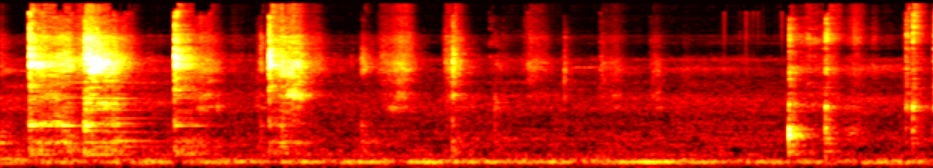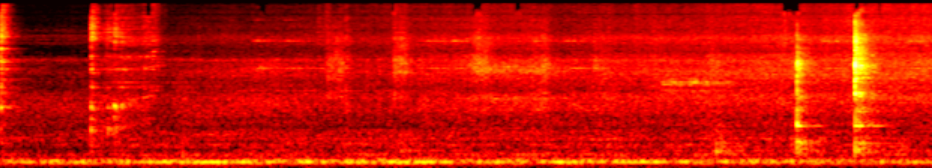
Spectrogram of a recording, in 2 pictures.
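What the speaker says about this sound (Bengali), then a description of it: "প্রথমে আমি নারকেলটা ভাজা নিব" Grated coconut and jaggery fry in a pan while a utensil stirs and scrapes them, with close clinks against the metal and a soft sizzle throughout. The clatter is busiest at the start, then settles into a steady low hiss.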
